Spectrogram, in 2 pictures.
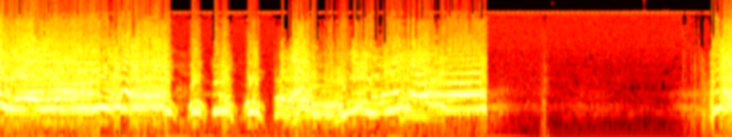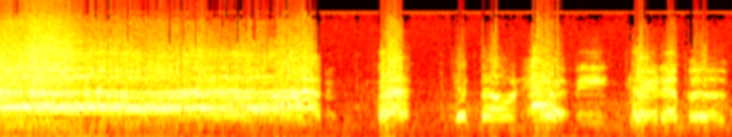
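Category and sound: crowd, people screaming together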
